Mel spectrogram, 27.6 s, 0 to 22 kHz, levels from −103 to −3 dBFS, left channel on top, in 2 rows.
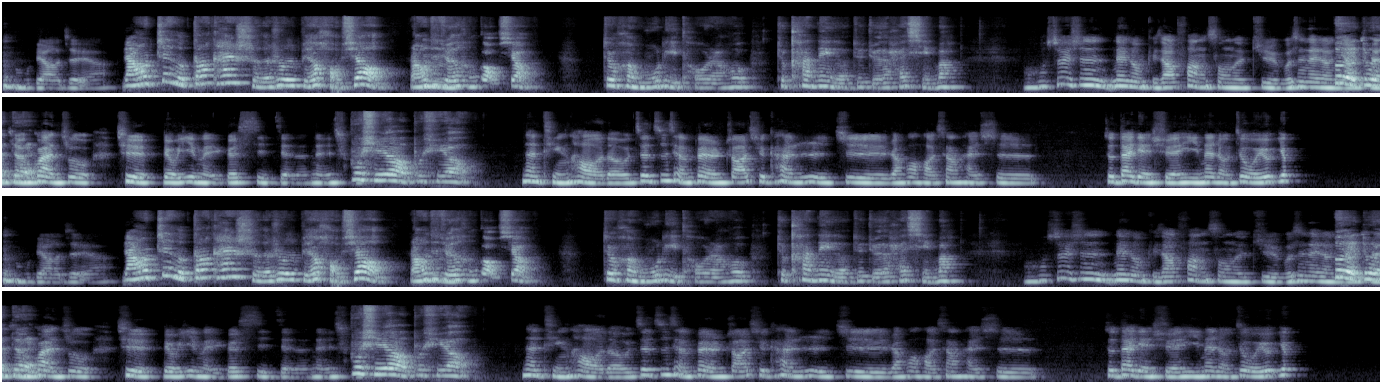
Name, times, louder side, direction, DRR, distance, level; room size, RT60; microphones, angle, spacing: voice 1, 0.0-1.0 4.2-4.6 10.2-17.2 19.0-24.1 24.8-26.6, left 4 dB, 75° left, 0.6 m, -34 dB
voice 2, 1.2-5.3 6.0-9.6 13.3-14.1 17.3-18.5, equal, 10° left, 1.1 m, -32 dB
4.3 x 4.0 x 3.1 m
head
